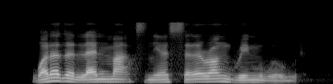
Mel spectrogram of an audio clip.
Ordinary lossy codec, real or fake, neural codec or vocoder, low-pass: none; fake; codec, 16 kHz, 1 kbps, FunCodec, trained on Chinese and English, 50 frames a second; 7.2 kHz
